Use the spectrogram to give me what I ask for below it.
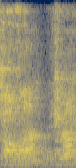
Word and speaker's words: Shola: First thing I want to say, though, is although my name is spelled Shola, it is pronounced Shola. Yes, it's a Nigerian name. It's a shortened Nigerian name.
